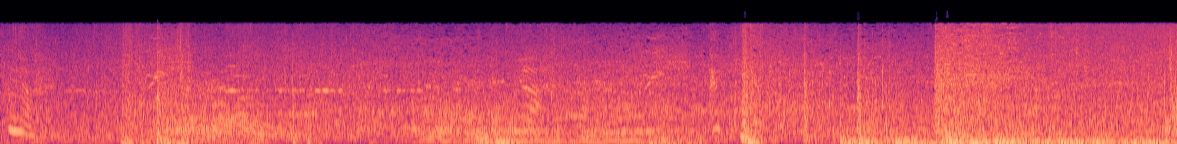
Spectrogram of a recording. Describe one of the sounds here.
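Waves splash and crash against wooden walls.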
